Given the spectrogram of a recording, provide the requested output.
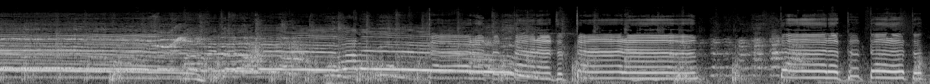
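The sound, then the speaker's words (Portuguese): A group of voices loudly mimics a firework rocket at the New Year countdown, with sustained, gliding whistle-like tones that sweep downward in pitch, overlapping and cutting off in ragged bursts near the end. “Nossa, esse foi o pior rojão que eu já ouvi na minha vida.”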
